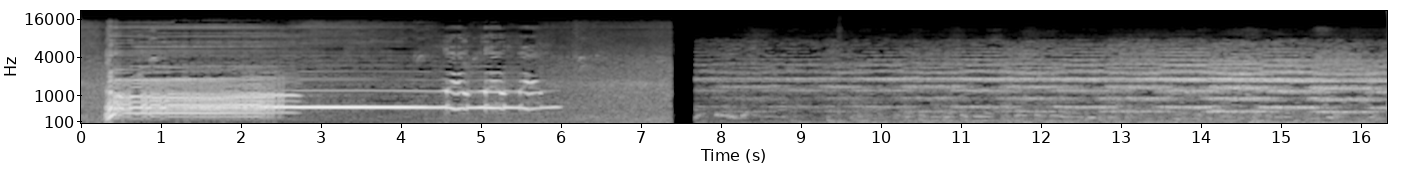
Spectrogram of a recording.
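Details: Dogs howling in imitation of an ambulance siren during the coronavirus period: a loud, steady tonal wail at first, then a short break and a longer, quieter, wavering howl with rising and falling pitch.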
